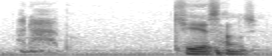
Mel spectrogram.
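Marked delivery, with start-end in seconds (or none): 0.1-0.5 hushed high whisper of 하나도. Acted. Preacher echoing not one shall taste, whispered. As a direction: whisper it as a grim echo.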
